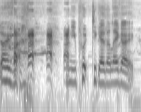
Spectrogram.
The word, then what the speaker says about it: Lego: Lego? – You said it right. – Not Lego for those from Adelaide, but Lego. The age of it was 5 to 7 year old.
